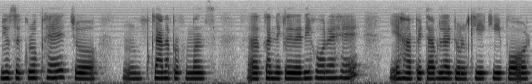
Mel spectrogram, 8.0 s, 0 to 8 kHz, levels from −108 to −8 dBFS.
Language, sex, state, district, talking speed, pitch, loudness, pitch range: Hindi, female, Chhattisgarh, Sukma, 155 wpm, 210 Hz, -14 LUFS, 205-220 Hz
